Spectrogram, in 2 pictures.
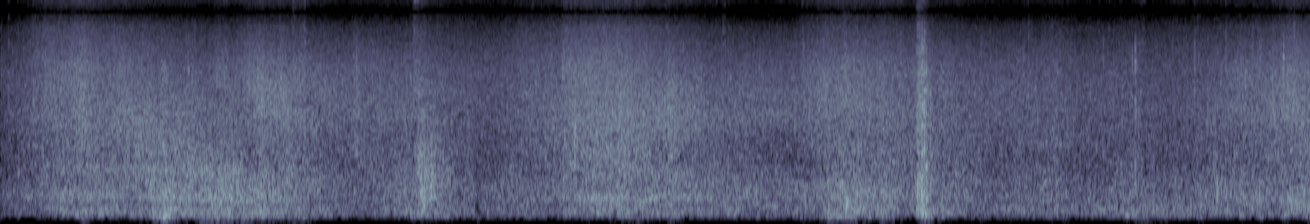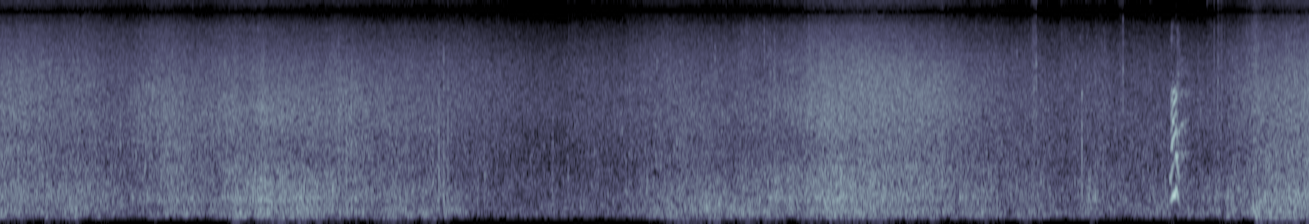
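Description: Small waves washing onto the shore, each swelling and fading over a few seconds, with wind on the microphone. A few short sharp clicks are heard at times.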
